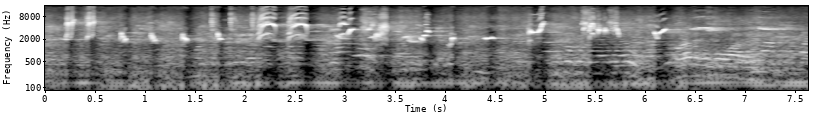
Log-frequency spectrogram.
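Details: Contest greater green leafbird battling a rival and fanning its tail at an anniversary competition: bright, rapid whistles sweeping up and down, arched looping notes and short trills, set against crowd voices and a steady low drone.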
